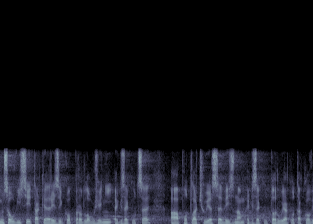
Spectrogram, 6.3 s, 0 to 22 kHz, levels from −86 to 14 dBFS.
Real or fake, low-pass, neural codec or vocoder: real; 7.2 kHz; none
